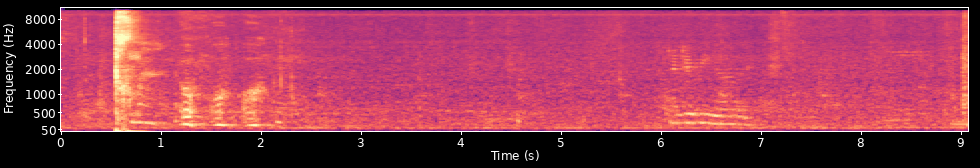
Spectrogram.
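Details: Infant sleeping and yawning gives a sharp sneeze burst, then soft breathing noises and a brief vocal sound against room hiss; an ordinary infant sneeze.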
